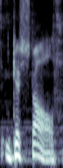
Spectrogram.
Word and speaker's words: Gestalt: of people and Oh, Gestalt. Gotcha. Okay. Yeah, it was I I always say either Gestalt or Gestalt. Good to know. It's Gestalt.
